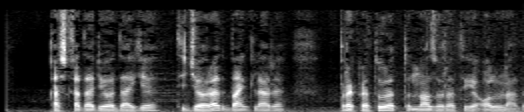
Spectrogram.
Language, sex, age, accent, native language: Uzbek, male, 25-34, Surxondaryo, Uzbek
